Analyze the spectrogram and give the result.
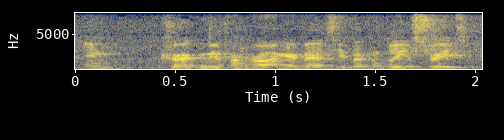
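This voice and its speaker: A man moderating a panel in a booming, friendly teacher voice. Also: rapid-fire. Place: echoey conference room. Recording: echoey room, far from mic, background noise.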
